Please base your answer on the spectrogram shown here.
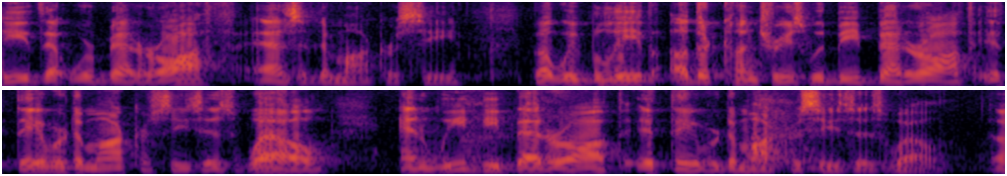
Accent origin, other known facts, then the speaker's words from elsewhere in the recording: United States; And so it's really important for me as an American to be proud of our system of government.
